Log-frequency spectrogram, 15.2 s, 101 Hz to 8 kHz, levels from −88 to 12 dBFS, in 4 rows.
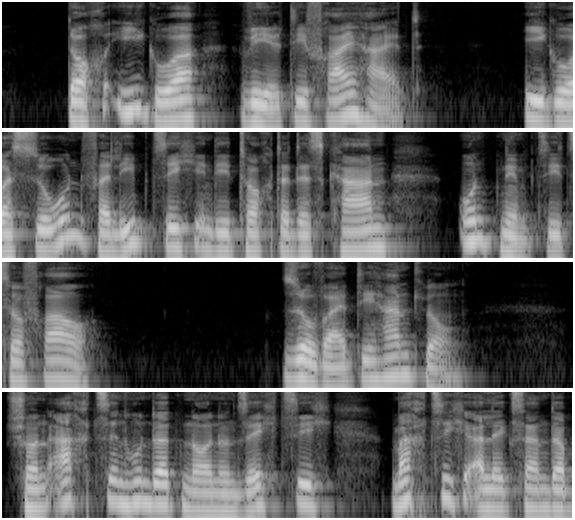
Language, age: German, 40-59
